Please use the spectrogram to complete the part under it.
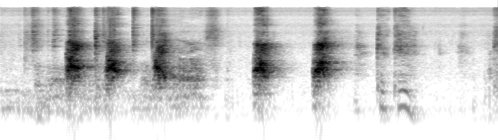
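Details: Pet dachshunds named Sausage and Weenie, urged to "get the kitty", bark in short sharp bursts, five loud yaps spaced about half a second to a second apart, with a few softer sounds trailing off near the end.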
